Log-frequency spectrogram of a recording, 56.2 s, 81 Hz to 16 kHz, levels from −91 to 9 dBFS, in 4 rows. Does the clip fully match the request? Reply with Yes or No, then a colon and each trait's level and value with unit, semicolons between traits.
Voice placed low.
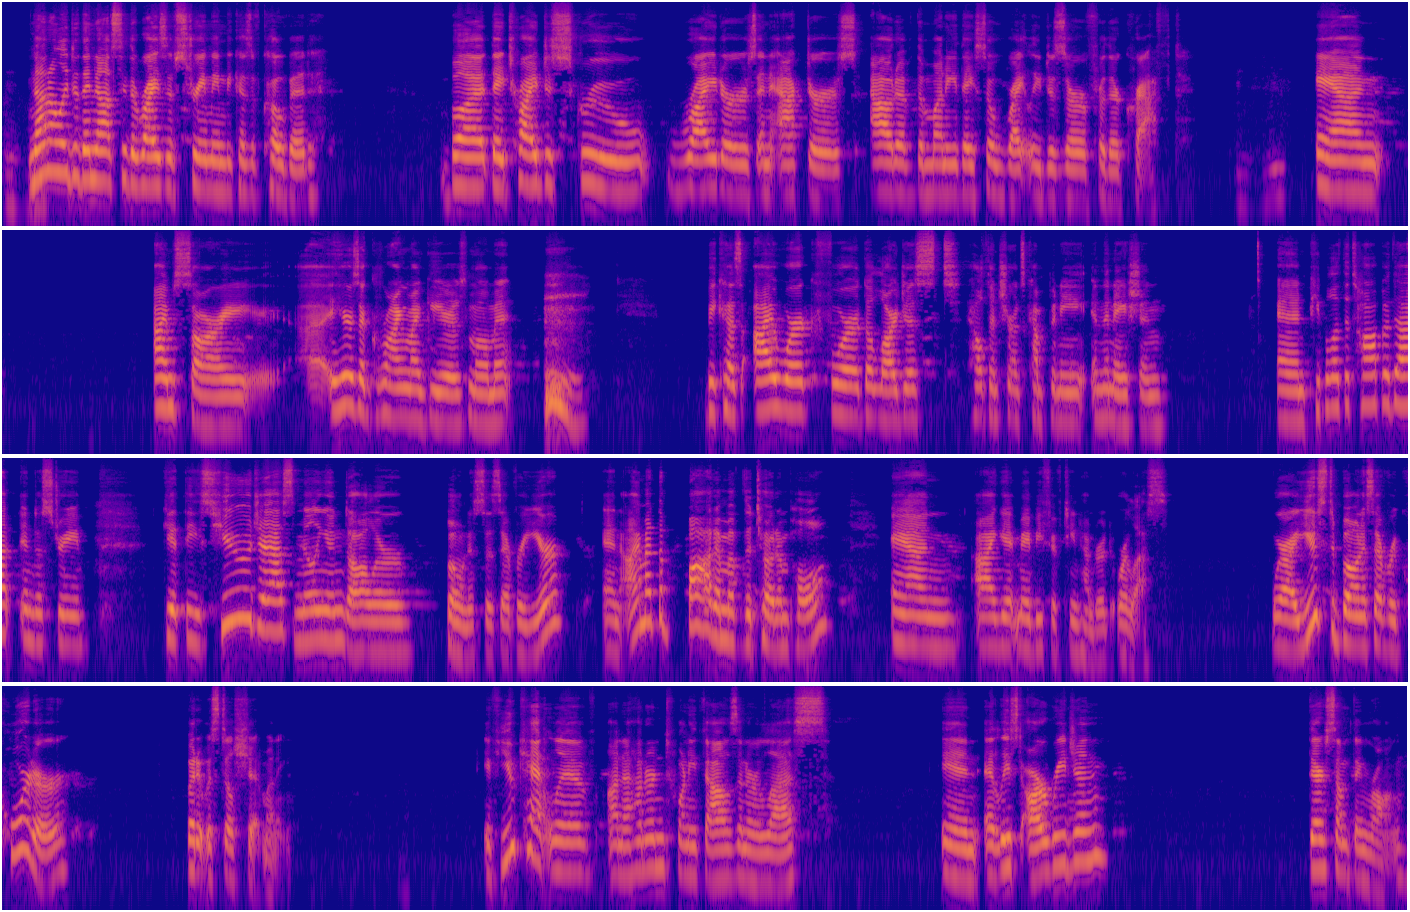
No: high, 195 Hz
